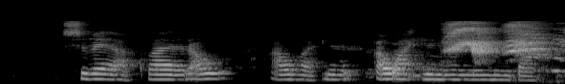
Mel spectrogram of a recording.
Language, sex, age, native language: Icelandic, female, 30-39, Icelandic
